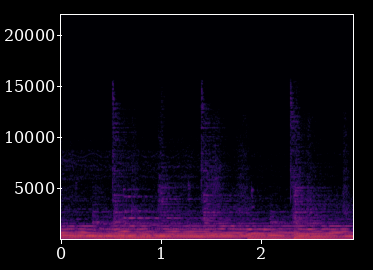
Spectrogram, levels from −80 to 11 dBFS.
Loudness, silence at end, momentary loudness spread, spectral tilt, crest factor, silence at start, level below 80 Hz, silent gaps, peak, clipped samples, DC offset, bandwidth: -35 LUFS; 0 s; 2 LU; -7 dB/octave; 12 dB; 0 s; -48 dBFS; none; -22 dBFS; under 0.1%; under 0.1%; 16 kHz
